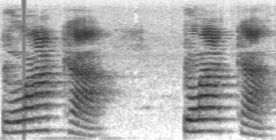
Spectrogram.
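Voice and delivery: "Placa" drawn out, PL hit firmly; P-L cluster emphasized. Shown as a demonstration. Teacher showing the P L cluster, emphatic word demo. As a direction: sound out "placa" with a clear, stretched PL start. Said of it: "o encontro consonantal P L".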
